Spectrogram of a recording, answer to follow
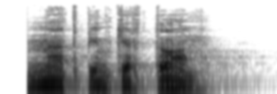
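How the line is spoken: Terrified mutter. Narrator (Russian): в ужасе пробормотал он

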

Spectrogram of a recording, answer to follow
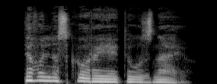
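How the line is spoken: Calm reply. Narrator (Russian): спокойно ответила Морейн

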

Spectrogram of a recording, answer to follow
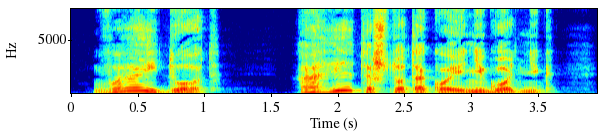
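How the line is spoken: Indignant outburst. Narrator (Russian): Возмущенно завелся Дамулло

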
